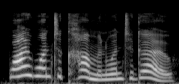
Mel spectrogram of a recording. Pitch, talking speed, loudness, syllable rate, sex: 285 Hz, 265 wpm, -18 LUFS, 6.3 syllables/s, female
